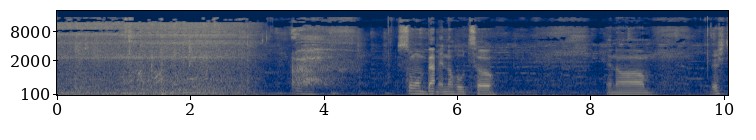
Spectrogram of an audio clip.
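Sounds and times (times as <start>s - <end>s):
muffled voices: 0.0s - 4.5s.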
